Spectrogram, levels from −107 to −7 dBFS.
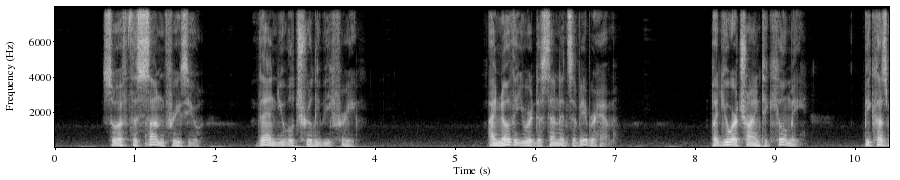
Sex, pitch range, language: male, 100-115 Hz, English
